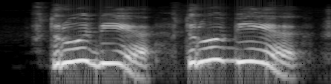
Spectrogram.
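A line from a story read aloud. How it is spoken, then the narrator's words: Full-force scream. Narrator (Russian): силой закричала я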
